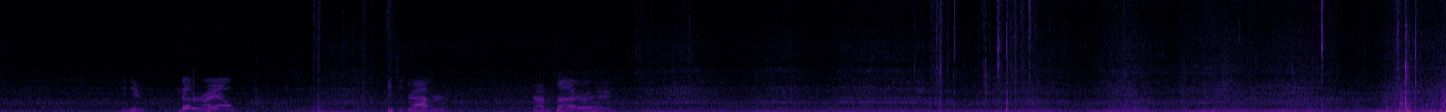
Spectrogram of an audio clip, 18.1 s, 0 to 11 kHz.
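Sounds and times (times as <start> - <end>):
car engine at low revs: 0.0 - 18.0
sharp clicks and cracks: 11.5 - 13.0, 16.1 - 16.7.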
